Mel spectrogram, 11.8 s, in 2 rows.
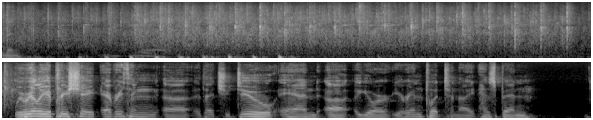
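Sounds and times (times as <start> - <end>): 
audience applause: 0.0 - 6.3
speech: 6.0 - 11.7.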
